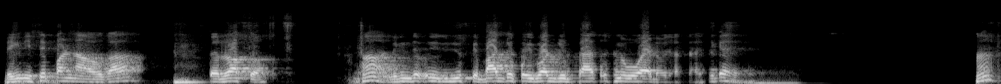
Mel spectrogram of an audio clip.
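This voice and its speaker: A man's voice: medium pitch, measured pace, pauses often, darkish tone. A man teaching the alphabet, patiently repeating sounds and checking that students understand. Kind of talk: Hindi alphabet lesson. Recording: echoey room, dull lo-fi sound.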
